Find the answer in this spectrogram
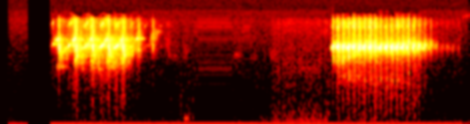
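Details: Dark-eyed Junco, a winter bird in Iowa, singing two rapid, musical trills, each about a second long, of fast, even high notes separated by a short pause.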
